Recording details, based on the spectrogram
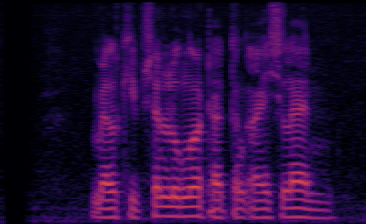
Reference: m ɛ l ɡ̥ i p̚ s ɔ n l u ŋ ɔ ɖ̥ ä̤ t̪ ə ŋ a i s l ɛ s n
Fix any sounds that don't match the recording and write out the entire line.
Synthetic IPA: m ɛ l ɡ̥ i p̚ s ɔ n l u ŋ ɔ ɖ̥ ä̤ t̪ ə ŋ a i s l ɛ n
